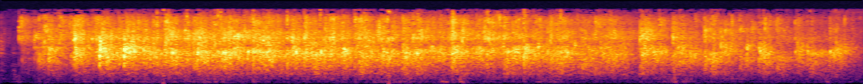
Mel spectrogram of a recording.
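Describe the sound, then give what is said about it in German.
An audience applauds steadily for several seconds, a dense, even wash of many hands clapping at a constant loudness, with no voices rising above it. “Ja, also noch einmal ein herzliches Danke und vielleicht auch noch mal einen Applaus.”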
